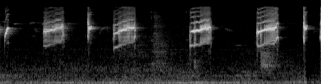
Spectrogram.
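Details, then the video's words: Olive-backed sunbird (kolibri ninja), a clear recording used to lure and tutor birds. Loud, high, buzzy rising chirps come in irregular bursts about every half second, with short sharp notes in between. "KONIN GACOR PANCINGAN DAN MASTERAN SUARA ASLI JERNIH"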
